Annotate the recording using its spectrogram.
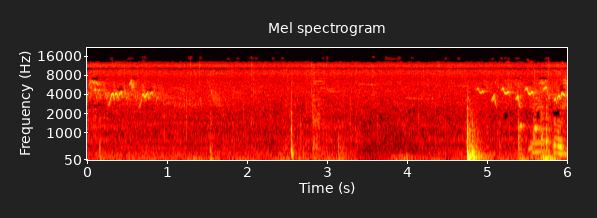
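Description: Sliced cucumber sizzling quietly in oil in a non-stick frying pan, with a few light spatula clicks. Near the end a loud knock and a low thud as the pan is handled and lifted off the gas hob.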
